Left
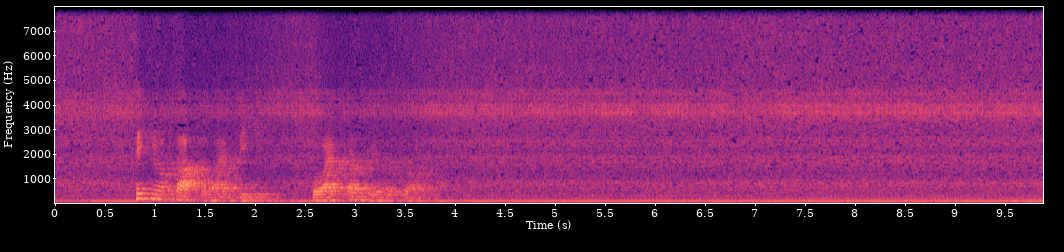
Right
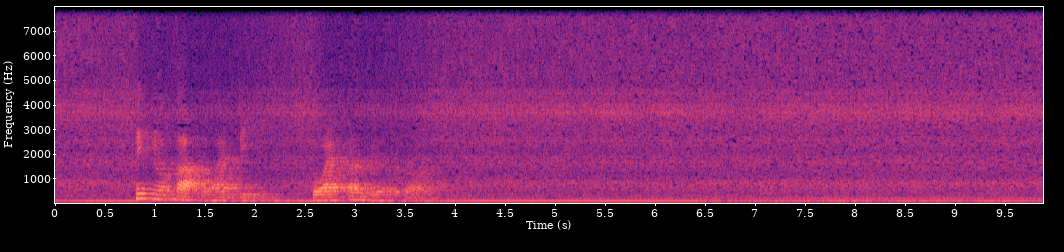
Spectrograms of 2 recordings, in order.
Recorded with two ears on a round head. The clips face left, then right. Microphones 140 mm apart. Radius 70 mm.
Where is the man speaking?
5° left (ahead or behind), 8.5 m.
